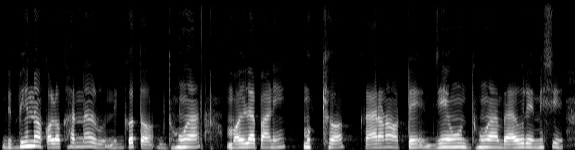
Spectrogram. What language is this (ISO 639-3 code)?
ori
